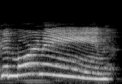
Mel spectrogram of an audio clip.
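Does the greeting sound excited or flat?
excited. It is said excited, with the voice going up. "My voice is going to go up"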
